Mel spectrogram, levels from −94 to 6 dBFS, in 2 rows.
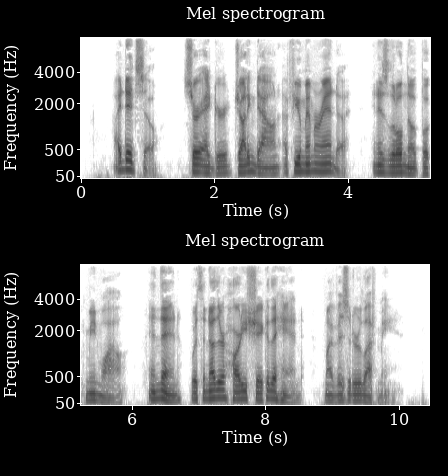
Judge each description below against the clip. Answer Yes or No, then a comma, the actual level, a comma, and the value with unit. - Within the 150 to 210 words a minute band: Yes, average, 160 wpm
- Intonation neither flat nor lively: Yes, average, 4.3 semitones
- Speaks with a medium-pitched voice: No, low, 100 Hz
